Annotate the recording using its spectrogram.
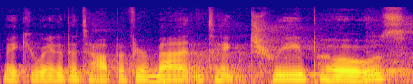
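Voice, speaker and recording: Her voice has vocal fry and ordinary pitch variation. The woman talks at a fairly slow pace. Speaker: yoga instructor. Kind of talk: class instruction cues. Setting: yoga studio, live class. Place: gym.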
